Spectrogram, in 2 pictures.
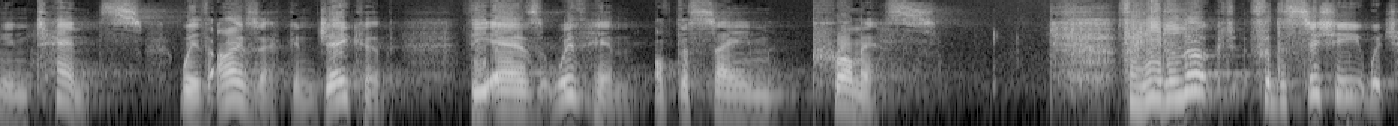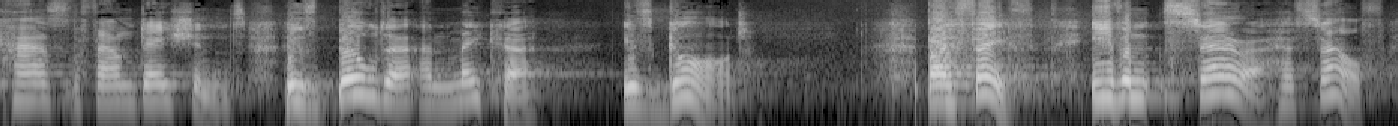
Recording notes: preached at the 8 am service at Highfield Church, Southampton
